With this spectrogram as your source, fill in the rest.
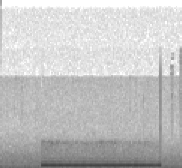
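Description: A single steady telephone tone sounds for about one and a half seconds, clear and fairly close over a low background hiss, then cuts off with a click.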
